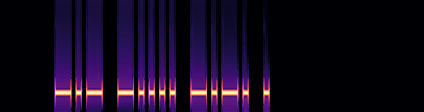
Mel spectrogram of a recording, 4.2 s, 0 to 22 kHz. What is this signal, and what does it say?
Morse code, heard as a keyed tone, about 23 wpm, 700 Hz. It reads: K6CE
